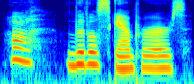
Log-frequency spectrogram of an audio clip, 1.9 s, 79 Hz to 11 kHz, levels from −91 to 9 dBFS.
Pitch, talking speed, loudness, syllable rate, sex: 240 Hz, 95 wpm, -17 LUFS, 4.3 syllables/s, female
